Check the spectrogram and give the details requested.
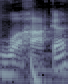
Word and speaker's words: Oaxaca: of shredded Oaxaca cheese that is oxaca I'm pretty sure but it's pronounced Oaxaca once that is a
